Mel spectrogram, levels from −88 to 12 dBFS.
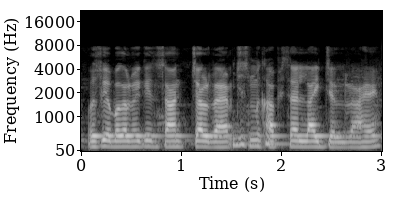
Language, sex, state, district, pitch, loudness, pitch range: Hindi, male, Bihar, Saharsa, 155 Hz, -17 LUFS, 150-160 Hz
